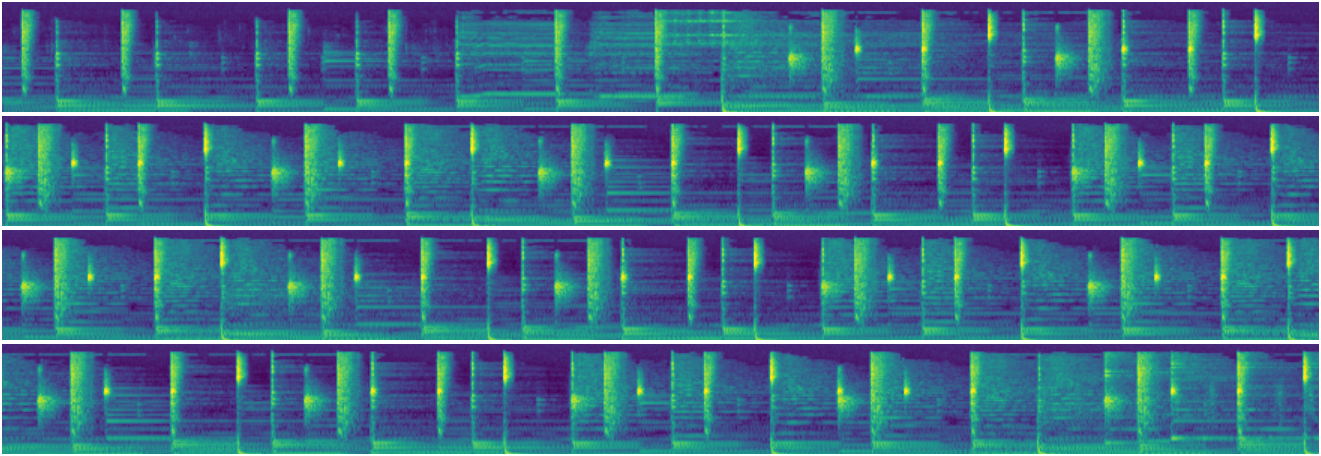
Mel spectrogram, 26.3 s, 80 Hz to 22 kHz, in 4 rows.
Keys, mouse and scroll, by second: 5.0 ctrl+r, 12.3 middle click, 14.8 click, 16.3 3, 17.8 1, 19.3 2, 20.6 3, 22.8 click, 24.3 x.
